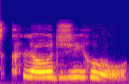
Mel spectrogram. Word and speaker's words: Claude Giroux: For all the Flyers fans listening who don't know the proper pronunciation, his name is Claude Giroux.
